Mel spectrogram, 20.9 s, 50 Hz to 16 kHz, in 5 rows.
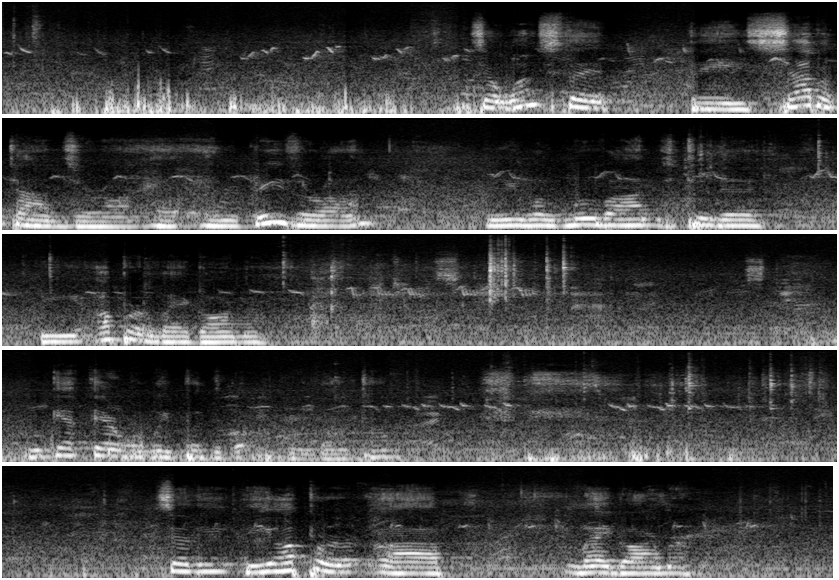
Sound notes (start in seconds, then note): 15.2 laughs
